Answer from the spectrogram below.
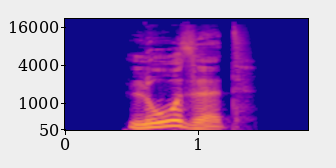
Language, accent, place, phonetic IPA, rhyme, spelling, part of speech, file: German, Germany, Berlin, [ˈloːzət], -oːzət, loset, verb, De-loset.ogg
- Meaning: second-person plural subjunctive I of losen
